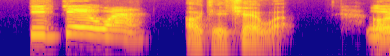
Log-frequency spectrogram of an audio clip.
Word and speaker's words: Chichewa: That's in Chikwea language, correct? Chichewa.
